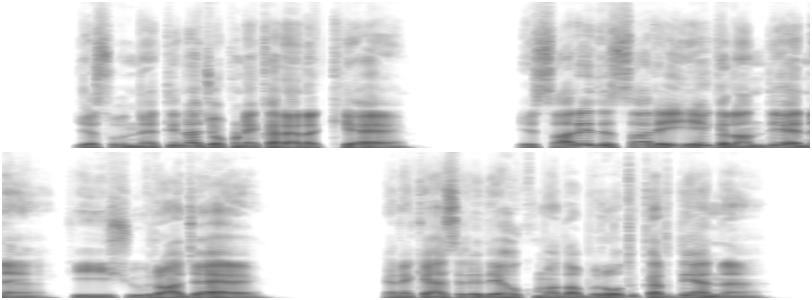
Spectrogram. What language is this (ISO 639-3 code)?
xnr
